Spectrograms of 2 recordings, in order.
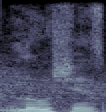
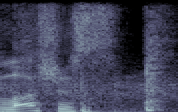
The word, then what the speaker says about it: Lucious: me up at Lucky Lucious P. All right. On social media, that is L U C I O U S. Pronounce it Lucious, not Luscious. Not Luscious.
